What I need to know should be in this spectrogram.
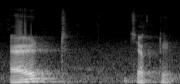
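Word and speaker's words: adjective: ठीक, यहाँ पे ये एडजेक्टिव है, एडजेक्टिव, इसे एडजेक्टिव पढ़ते हैं, डी वर्ड साइलेंट होता है।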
